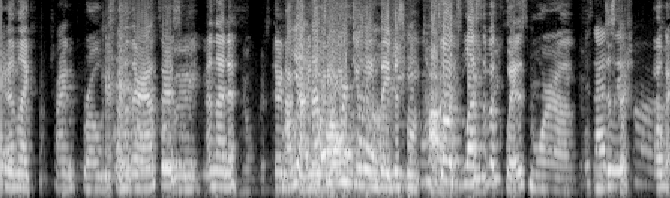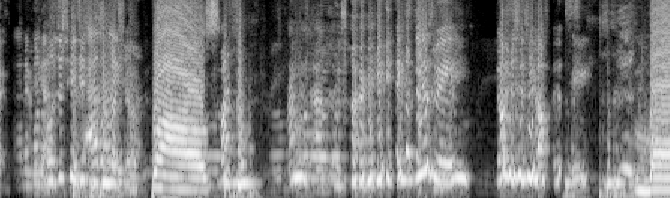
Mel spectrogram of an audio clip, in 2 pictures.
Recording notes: Just mostly messing around with the microphone. WARNING: Major volume spikes. Headphones users beware.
